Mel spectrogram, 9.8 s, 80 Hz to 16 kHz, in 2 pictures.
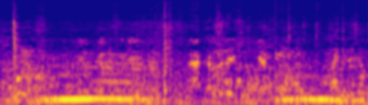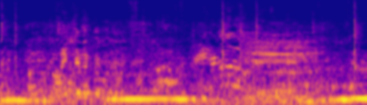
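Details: Market cow with calf at Ambari haat, Dinajpur, 22 April: four or five sustained, even-pitched lowing calls spaced a few seconds apart, with busy market talk and occasional clatter around them.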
